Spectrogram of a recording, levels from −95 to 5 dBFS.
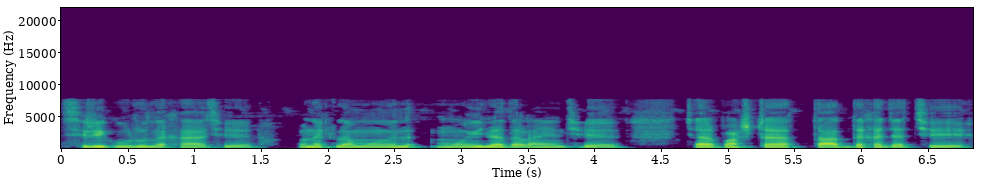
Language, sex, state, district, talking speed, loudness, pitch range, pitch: Bengali, male, West Bengal, Purulia, 125 wpm, -18 LUFS, 110-115 Hz, 110 Hz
